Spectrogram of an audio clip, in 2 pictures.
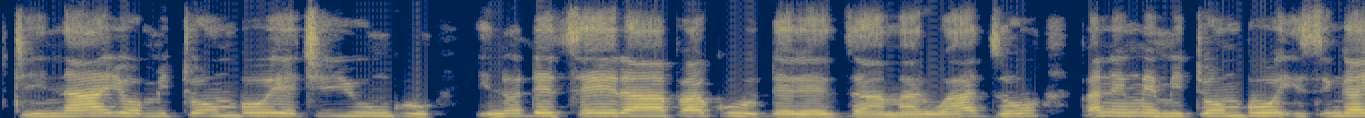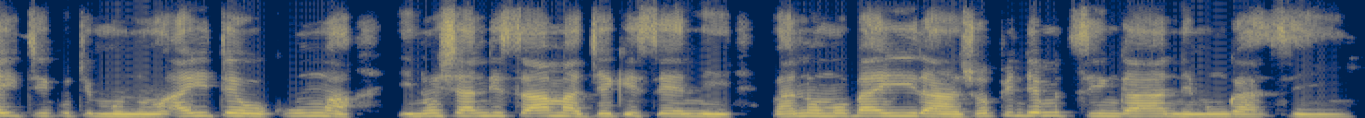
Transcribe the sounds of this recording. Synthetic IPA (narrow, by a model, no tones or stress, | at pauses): tinajo̞mito̞mbo̞je̞t͡ʃijuŋɡu | ino̞ɗe̞t͡se̞ɾapakuɗe̞ɾe̞d͡zamarwad͡zo̞pane̞mwe̞mito̞mbo̞isiŋɡaitikutimun̤uaite̞wo̞kumwaino̞ʃandisamad͡ʒekiseniʋano̞muɓaiɾaʐo̞pinde̞mut͡siŋɡane̞muŋɡaːzi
